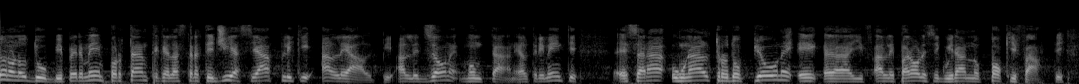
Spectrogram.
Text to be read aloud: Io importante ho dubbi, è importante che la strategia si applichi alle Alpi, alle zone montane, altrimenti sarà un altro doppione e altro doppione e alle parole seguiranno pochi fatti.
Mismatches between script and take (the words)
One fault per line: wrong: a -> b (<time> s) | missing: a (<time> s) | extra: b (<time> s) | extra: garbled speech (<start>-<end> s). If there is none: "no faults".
wrong: importante -> non (0.1 s)
extra: per me (0.7 s)
missing: altro doppione e (8.2 s)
